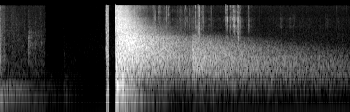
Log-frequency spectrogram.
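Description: A single loud rifle shot about a second and a half in, preceded by a short click, its echo dying away slowly over the next few seconds. Before it, the tail of music fades out into a moment of silence.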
